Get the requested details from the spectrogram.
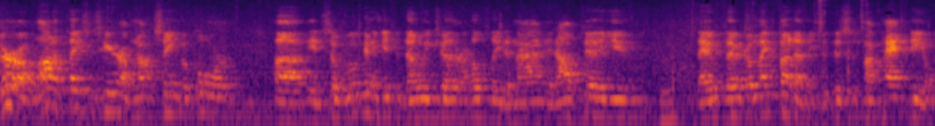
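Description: Over light background noise and with audible room echo, a man speaks at a fairly quick pace with ordinary pitch variation. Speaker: city staff host. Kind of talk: public meeting welcome speech. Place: hall.

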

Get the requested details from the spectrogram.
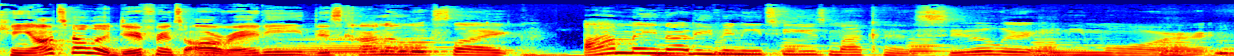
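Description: A man talks at a fairly quick pace with very wide pitch swings, music playing in the background. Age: 20s. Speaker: YouTuber, beauty and lifestyle vlogger. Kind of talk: casual talk to camera. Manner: upbeat, chatty.

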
